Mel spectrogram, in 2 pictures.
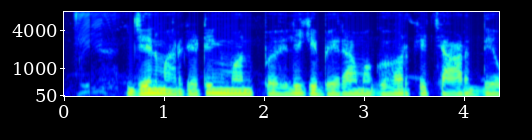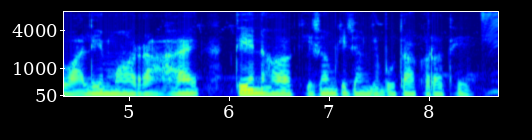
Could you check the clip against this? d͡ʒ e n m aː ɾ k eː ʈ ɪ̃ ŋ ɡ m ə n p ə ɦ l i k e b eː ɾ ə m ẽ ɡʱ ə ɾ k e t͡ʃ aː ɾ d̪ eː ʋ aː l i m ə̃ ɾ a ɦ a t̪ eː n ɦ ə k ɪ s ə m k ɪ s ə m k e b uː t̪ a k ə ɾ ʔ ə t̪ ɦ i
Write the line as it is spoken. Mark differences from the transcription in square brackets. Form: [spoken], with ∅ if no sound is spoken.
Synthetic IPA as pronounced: d͡ʒ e n m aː ɾ k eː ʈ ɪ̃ ŋ ɡ m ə n p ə ɦ l i k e b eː ɾ [a] m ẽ ɡʱ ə ɾ k e t͡ʃ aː ɾ d̪ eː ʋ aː l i m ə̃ ɾ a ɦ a t̪ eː n ɦ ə k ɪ s ə m k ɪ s ə m k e b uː t̪ a k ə ɾ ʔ ə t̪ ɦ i

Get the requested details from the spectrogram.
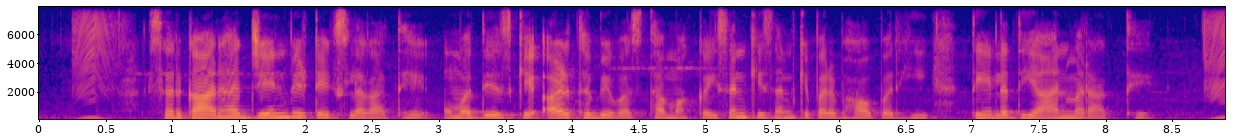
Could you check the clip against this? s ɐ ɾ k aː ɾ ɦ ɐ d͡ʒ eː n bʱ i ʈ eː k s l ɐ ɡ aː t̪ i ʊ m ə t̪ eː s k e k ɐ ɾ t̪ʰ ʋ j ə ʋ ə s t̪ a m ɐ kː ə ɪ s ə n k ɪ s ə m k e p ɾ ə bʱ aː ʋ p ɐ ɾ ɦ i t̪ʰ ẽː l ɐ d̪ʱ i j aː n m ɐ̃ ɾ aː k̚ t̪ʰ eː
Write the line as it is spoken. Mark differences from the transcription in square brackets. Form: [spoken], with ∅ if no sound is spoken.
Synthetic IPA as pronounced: s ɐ ɾ k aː ɾ ɦ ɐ d͡ʒ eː n bʱ i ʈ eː k s l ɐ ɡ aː t̪ [e] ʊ m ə [d̪] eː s k e [ʔ] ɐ ɾ t̪ʰ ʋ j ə ʋ ə s [t̪ʰ] a m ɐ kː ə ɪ s ə n k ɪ s ə m k e p ɾ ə bʱ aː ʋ p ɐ ɾ ɦ i [t̪] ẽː l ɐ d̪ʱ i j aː n m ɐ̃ ɾ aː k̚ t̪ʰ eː

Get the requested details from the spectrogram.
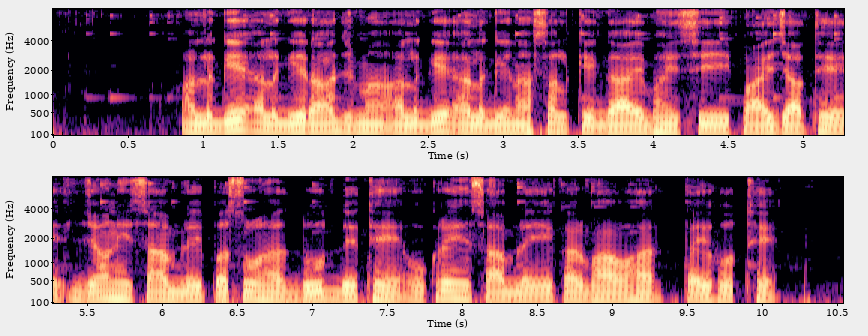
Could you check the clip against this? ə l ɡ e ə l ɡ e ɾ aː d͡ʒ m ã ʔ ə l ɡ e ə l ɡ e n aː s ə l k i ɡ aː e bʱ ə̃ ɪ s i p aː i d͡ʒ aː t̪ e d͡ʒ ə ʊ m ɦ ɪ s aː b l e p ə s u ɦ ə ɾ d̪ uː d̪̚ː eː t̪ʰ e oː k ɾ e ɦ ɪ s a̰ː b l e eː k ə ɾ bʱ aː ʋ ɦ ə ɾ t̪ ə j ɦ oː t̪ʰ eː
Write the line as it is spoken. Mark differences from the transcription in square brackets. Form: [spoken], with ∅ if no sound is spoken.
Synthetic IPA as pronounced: ə l ɡ e ə l ɡ e ɾ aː d͡ʒ m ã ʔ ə l ɡ e ə l ɡ e n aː s ə l k [e] ɡ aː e bʱ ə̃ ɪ s i p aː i d͡ʒ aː t̪ e d͡ʒ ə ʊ [n] ɦ ɪ s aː b l e p ə s u ɦ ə ɾ d̪ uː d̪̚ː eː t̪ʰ e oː k ɾ e ɦ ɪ s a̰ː b l e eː k ə ɾ bʱ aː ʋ ɦ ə ɾ t̪ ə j ɦ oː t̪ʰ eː

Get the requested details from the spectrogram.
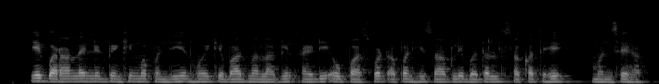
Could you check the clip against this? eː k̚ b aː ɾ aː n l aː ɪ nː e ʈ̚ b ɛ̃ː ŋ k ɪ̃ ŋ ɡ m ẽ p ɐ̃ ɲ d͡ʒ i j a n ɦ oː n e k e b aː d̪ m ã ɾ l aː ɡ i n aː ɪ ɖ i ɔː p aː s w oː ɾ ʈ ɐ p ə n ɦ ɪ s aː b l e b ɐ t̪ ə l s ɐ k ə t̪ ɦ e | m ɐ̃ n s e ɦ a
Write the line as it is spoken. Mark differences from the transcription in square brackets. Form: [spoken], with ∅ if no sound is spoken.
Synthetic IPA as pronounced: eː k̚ b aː ɾ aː n l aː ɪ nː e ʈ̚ b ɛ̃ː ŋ k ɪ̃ ŋ ɡ m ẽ p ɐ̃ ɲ d͡ʒ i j [ə] n ɦ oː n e k e b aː d̪ m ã [∅] l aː ɡ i n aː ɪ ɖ i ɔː p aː s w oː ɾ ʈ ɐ p ə n ɦ ɪ s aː b l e b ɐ [d̪] ə l s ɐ k ə t̪ ɦ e | m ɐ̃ n s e ɦ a

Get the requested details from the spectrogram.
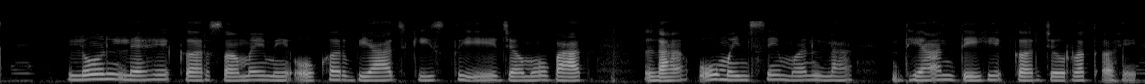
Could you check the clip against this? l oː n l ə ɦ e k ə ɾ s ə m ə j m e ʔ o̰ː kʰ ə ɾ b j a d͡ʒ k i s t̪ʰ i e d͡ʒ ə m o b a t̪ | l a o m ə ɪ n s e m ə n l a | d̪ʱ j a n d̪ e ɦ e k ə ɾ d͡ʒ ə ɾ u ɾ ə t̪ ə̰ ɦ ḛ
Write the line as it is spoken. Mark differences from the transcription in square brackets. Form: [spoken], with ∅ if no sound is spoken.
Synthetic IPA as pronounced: l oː n l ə ɦ e k ə ɾ s ə m ə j m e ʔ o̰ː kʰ ə ɾ b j a d͡ʒ k i s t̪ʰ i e d͡ʒ ə m o b a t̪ | l a o m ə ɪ n s e m ə n l a | d̪ʱ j a n d̪ e ɦ e k ə ɾ d͡ʒ ə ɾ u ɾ ə t̪ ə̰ ɦ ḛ

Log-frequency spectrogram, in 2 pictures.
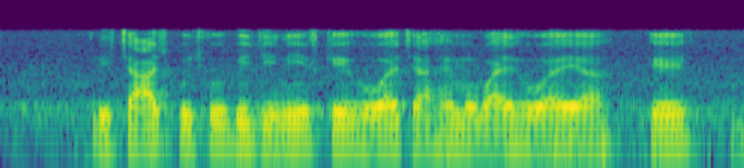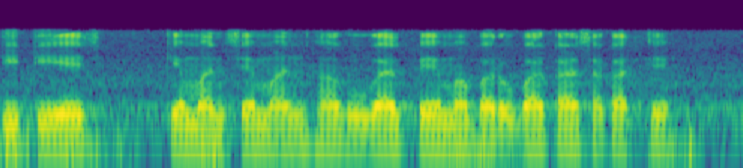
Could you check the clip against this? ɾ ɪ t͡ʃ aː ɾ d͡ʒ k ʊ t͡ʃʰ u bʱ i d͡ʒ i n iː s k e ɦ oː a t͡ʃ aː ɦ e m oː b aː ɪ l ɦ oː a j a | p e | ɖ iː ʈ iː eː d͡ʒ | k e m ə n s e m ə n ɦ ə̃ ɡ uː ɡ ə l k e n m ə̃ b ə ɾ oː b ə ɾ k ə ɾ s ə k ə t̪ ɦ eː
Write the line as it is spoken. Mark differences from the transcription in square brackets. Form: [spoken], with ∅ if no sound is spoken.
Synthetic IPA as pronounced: ɾ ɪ t͡ʃ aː ɾ d͡ʒ k ʊ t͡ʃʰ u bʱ i d͡ʒ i n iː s k e ɦ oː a t͡ʃ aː ɦ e m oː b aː ɪ l ɦ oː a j a | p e | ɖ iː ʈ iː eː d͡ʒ | k e m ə n s e m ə n ɦ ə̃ ɡ uː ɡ ə l [p] e [∅] m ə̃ b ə ɾ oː b ə ɾ k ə ɾ s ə k ə t̪ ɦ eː

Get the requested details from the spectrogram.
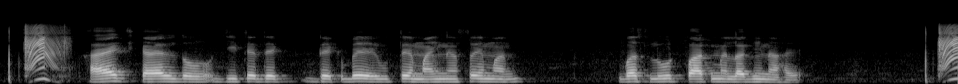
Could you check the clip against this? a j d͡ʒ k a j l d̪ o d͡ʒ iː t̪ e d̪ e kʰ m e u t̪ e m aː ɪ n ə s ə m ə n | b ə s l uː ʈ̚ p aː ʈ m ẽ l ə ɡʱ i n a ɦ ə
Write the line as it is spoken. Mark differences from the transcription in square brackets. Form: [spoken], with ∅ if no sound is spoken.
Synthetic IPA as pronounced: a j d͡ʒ k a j l d̪ o d͡ʒ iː t̪ e d̪ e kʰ [b] e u t̪ e m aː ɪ n ə s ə m ə n | b ə s l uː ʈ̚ p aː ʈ m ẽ l ə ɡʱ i n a ɦ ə

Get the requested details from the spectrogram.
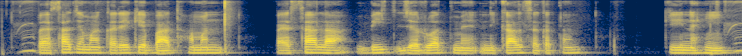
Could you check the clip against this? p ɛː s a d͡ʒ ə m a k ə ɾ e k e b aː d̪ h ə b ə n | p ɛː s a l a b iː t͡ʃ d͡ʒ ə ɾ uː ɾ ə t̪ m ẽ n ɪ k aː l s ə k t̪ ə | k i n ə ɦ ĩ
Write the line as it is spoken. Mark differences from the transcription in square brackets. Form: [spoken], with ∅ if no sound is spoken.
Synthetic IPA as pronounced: p ɛː s a d͡ʒ ə m a k ə ɾ e k e b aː d̪ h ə [m] ə n | p ɛː s a l a b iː t͡ʃ d͡ʒ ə ɾ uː ɾ ə t̪ m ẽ n ɪ k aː l s ə k t̪ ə | k i n ə ɦ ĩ

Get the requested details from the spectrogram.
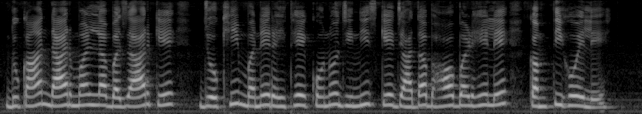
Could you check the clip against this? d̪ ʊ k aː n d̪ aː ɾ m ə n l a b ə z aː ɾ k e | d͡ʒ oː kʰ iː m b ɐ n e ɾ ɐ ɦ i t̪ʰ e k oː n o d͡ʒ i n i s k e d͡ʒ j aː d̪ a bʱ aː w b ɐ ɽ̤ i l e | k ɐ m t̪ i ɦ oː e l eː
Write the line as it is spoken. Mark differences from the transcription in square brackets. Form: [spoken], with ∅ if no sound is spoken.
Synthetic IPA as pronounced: d̪ ʊ k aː n d̪ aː ɾ m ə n l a b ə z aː ɾ k e | d͡ʒ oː kʰ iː m b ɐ n e ɾ ɐ ɦ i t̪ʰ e k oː n o d͡ʒ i n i s k e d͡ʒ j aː d̪ a bʱ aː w b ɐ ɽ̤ [e] l e | k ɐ m t̪ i ɦ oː e l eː

